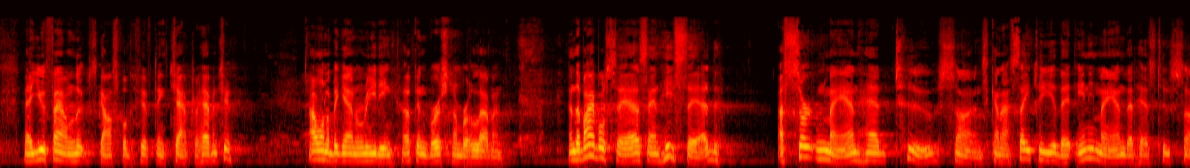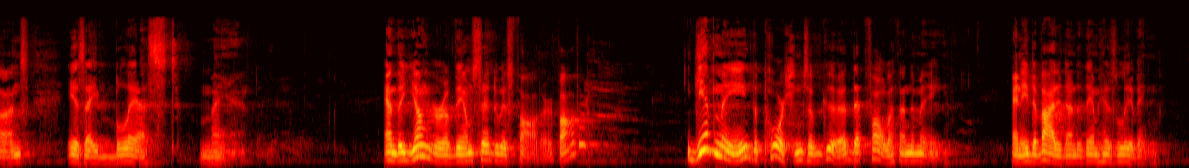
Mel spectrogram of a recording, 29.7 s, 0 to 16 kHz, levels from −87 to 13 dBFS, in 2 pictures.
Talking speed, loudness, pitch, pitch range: 155 wpm, -31 LUFS, 120 Hz, 110-135 Hz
